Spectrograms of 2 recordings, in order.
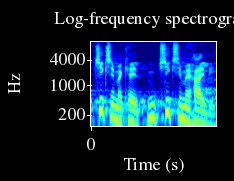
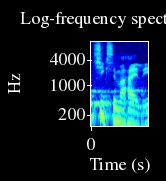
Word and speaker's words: Csikszentmihalyi: has this name that's kind of difficult to pronounce, his first name is Micheli, and his last name is Csikszentmihalyi. It's actually Mihaly Csikszentmihalyi is his full name.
